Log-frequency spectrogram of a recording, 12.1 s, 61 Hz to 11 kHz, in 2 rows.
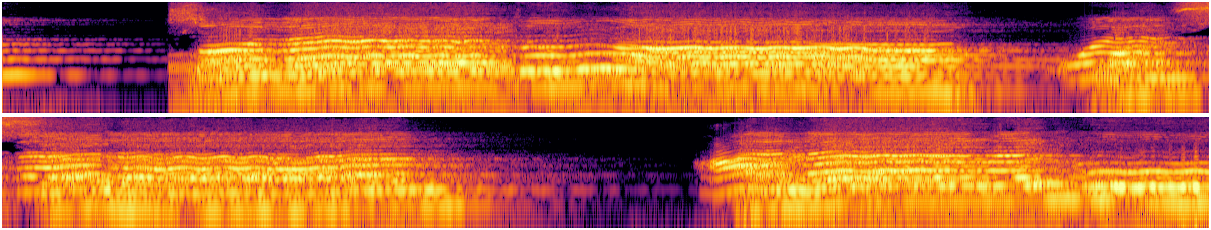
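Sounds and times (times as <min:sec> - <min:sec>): person singing devotional song: 0:00.0 - 0:08.8, 0:09.5 - 0:12.0.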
